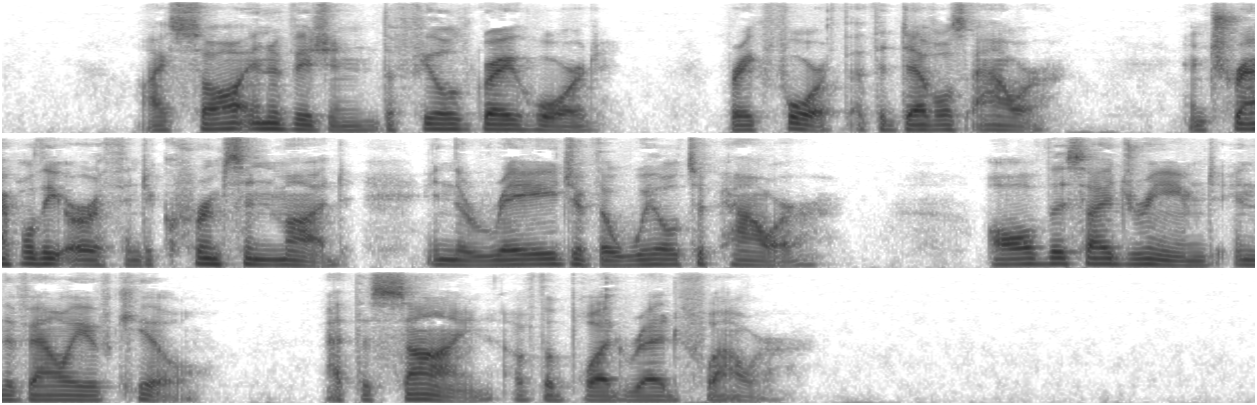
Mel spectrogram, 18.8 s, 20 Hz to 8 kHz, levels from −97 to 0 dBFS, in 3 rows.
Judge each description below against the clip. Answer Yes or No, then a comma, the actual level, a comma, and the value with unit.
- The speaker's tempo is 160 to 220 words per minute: No, average, 150 wpm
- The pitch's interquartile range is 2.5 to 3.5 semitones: Yes, average, 3.0 semitones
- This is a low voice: Yes, low, 105 Hz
